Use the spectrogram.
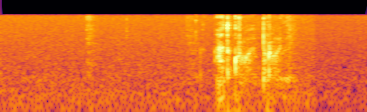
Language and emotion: Russian, neutral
